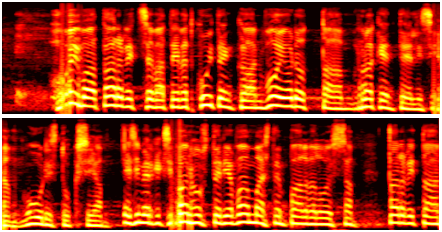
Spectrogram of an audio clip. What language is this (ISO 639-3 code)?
fin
